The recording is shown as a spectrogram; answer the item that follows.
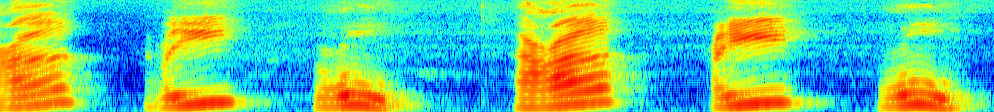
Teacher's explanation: یہ آ ای او نہیں ہے، یہ آ عی او، آ عی او. حلق کے درمیان والے حصے سے ادا ہوگا. مڈل پارٹ آف تھروٹ پہلے بھی بتا چکی ہوں.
